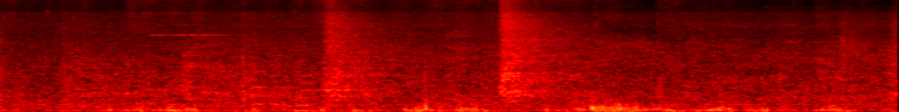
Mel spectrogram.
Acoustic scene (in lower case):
subway station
